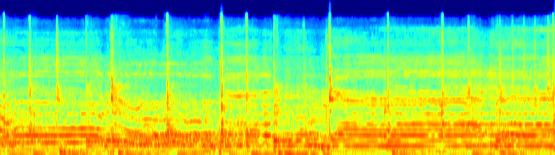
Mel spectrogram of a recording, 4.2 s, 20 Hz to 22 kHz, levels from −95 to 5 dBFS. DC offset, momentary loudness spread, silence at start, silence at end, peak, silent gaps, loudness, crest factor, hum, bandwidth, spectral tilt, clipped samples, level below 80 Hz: under 0.1%; 1 LU; 0 s; 0 s; 0 dBFS; none; -13 LUFS; 12 dB; none; 15.5 kHz; -5.5 dB/octave; under 0.1%; -38 dBFS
